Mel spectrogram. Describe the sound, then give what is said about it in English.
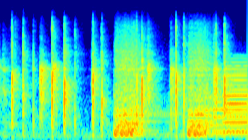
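A few people clap in uneven, scattered bursts at a lively gathering, with sharp separate hand smacks rather than a smooth wash, some clustering closely together and others spaced apart. “I think we should all applaud.”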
